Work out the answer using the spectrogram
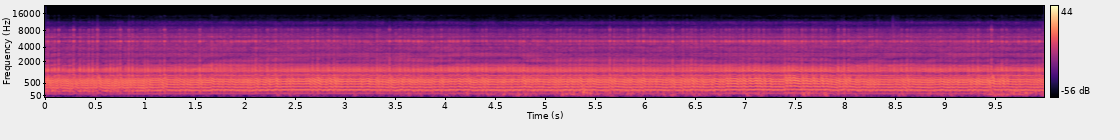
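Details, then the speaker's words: Nitro RC car engine at idle: high buzzy idle wavering slightly in pitch as the brake linkage, set too tight with too little gap, tugs the throttle off idle; idle speed change from brake linkage adjustment. "why you want to make sure when you say your linkage adjustment you get that little bit again No it's gonna alter your item"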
